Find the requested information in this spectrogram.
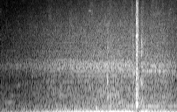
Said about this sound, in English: A little while later, Honorable Makemba's car drew up outside Aunt Lily's flat.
